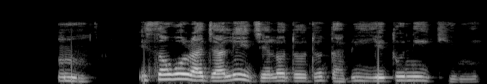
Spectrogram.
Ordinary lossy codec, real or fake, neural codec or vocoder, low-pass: none; real; none; none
